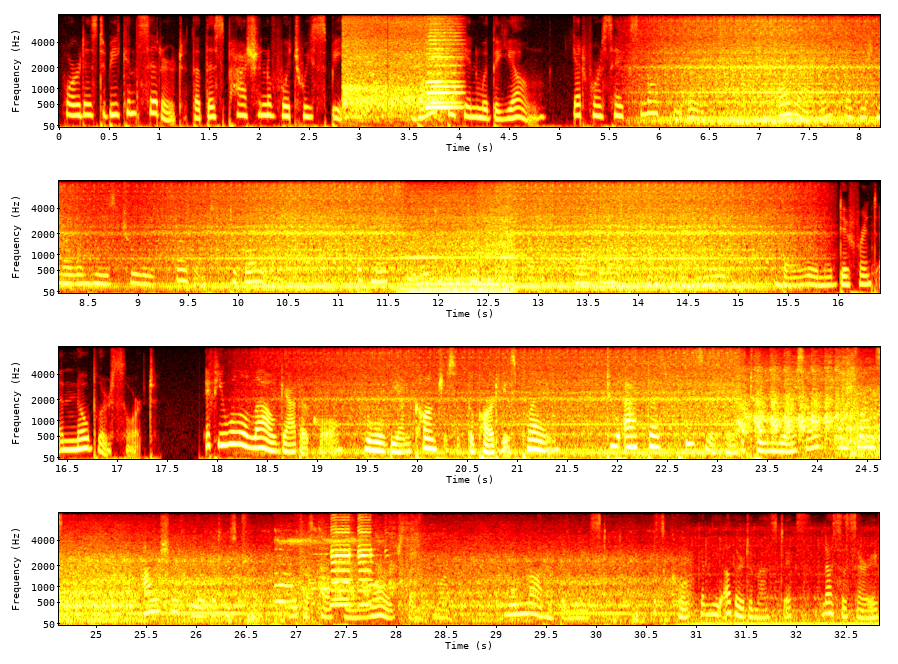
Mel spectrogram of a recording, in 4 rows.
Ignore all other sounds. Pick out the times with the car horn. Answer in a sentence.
The car horn can be heard from 2.8 to 4.1 s and from 26.8 to 27.9 s.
